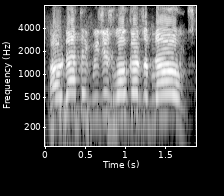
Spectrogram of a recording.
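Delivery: yelling over cliff. Acted. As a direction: shout an answer down to companions. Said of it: "I'm yelling over the cliff".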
